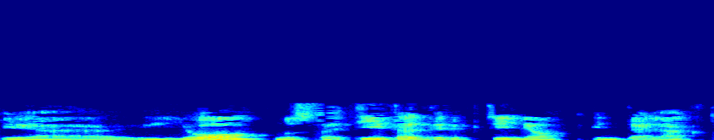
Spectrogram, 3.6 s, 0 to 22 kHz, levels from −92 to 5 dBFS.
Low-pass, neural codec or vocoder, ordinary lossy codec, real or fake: 7.2 kHz; none; MP3, 24 kbps; real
